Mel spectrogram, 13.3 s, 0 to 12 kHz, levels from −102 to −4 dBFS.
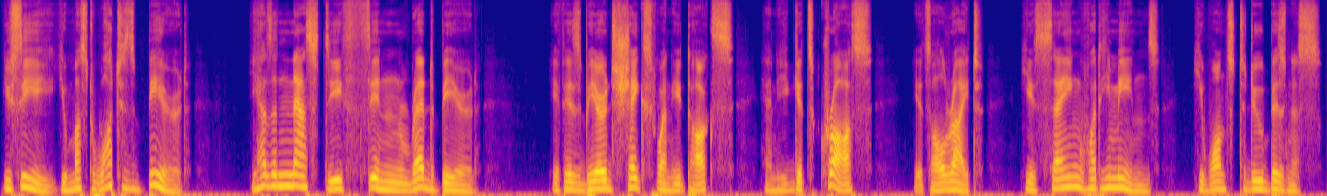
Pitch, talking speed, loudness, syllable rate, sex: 135 Hz, 175 wpm, -19 LUFS, 4.1 syllables/s, male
